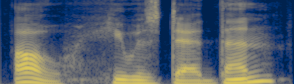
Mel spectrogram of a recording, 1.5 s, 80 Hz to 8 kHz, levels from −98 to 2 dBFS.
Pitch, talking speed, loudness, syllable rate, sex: 125 Hz, 205 wpm, -18 LUFS, 4.0 syllables/s, male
